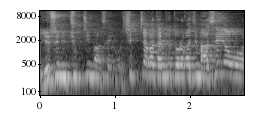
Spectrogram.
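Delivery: high, loud acted plea; desperate pleading. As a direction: beg him urgently, clinging on. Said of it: "옷을 붙잡으면서". (붙잡고 높은 목소리로 애원하듯)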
